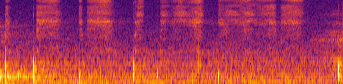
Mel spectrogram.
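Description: Chalk or marker scratching across a board during a lecture, a quiet series of short strokes and taps spread unevenly over a few seconds with no talking.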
